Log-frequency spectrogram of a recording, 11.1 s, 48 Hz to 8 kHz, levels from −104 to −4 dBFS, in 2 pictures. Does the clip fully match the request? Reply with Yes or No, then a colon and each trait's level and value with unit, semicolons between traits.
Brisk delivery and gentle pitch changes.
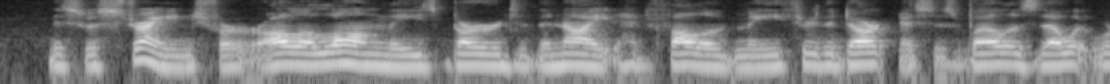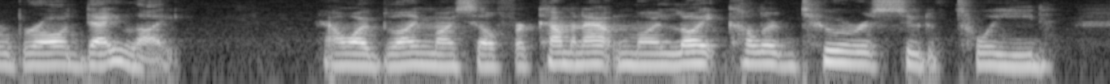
Yes: fast, 215 wpm; narrow, 1.7 semitones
